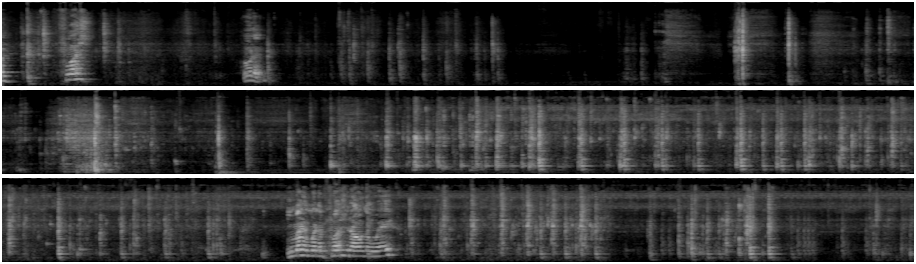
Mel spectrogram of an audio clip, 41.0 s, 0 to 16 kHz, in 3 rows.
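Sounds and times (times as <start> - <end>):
toilet flush water rushing: 13.3 - 41.0.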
